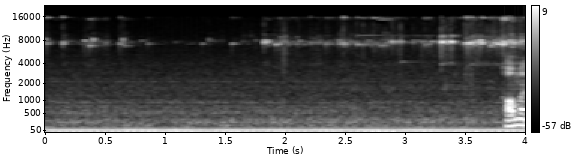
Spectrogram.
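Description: Faint jingling of the silver coin dangles on a Hmong embroidered vest as the wearer moves to drink from a mug, over a steady low electrical hum.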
